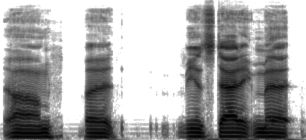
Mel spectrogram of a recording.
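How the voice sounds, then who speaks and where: A man's voice: low-pitched, completely flat delivery, takes it slowly, clean tone, no room sound, clean studio sound. A man from Atlanta, a guest musician, telling stories in a joking, rambling way full of fillers. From Atlanta, Georgia, USA. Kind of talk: casual interview chat.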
